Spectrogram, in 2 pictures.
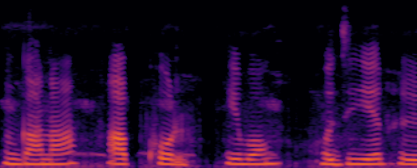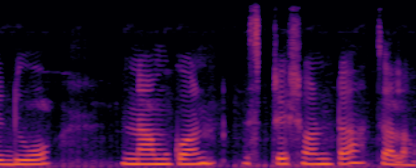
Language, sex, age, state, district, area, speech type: Bengali, female, 18-30, West Bengal, Birbhum, urban, read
